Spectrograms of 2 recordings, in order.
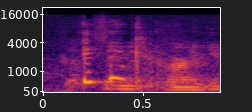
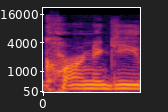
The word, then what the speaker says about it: Carnegie: Carnegie Melon. Uh Carnegie Melon is two different dynasty families. So Cargi uh which is pronounced Carnegi in Pittsburgh and Carnegie literally everywhere else.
